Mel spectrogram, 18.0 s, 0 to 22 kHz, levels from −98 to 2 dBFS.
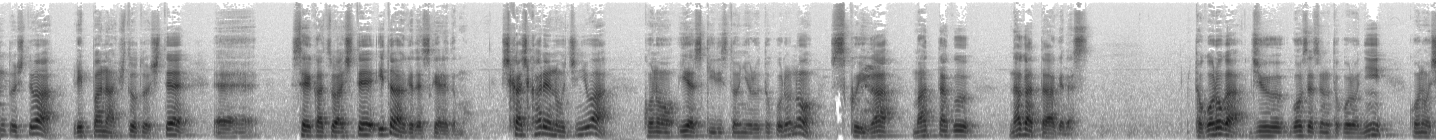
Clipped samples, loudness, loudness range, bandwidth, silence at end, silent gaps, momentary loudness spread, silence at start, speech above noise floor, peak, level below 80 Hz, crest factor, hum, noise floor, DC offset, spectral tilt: under 0.1%; -19 LUFS; 4 LU; 20 kHz; 0 s; none; 11 LU; 0 s; 32 dB; 0 dBFS; -66 dBFS; 20 dB; none; -51 dBFS; under 0.1%; -4 dB/octave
